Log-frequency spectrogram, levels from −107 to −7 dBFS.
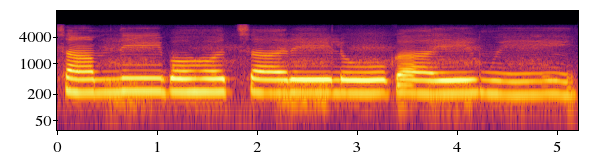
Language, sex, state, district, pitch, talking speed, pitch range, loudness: Hindi, female, Madhya Pradesh, Bhopal, 215 Hz, 80 wpm, 210-225 Hz, -13 LUFS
